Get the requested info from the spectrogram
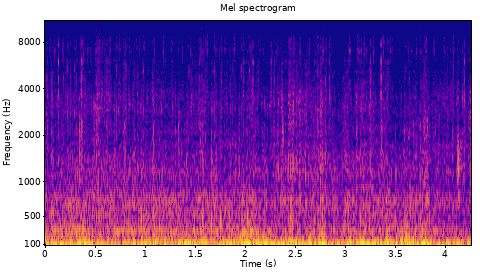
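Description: Wind buffeting the camera's microphone while riding, a steady low rumble that flutters with the gusts.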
